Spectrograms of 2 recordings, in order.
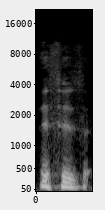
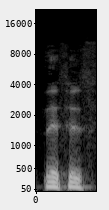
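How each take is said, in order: Both takes have the same delivery.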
